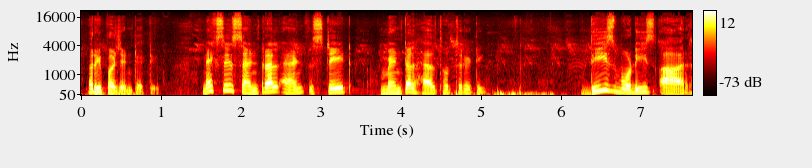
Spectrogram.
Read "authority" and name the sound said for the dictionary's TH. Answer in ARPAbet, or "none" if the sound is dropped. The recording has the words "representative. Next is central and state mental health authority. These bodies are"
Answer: T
